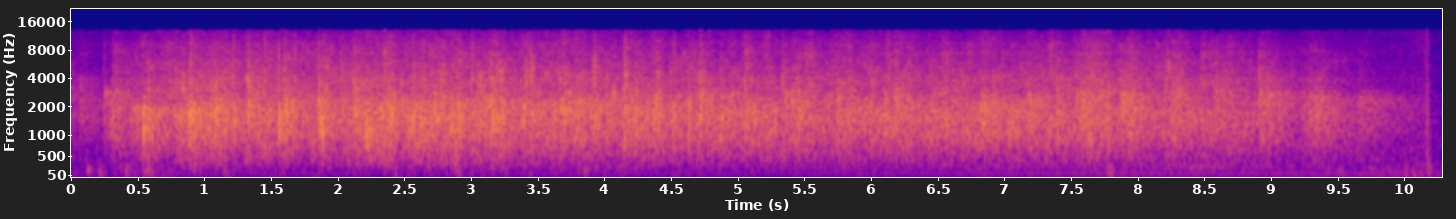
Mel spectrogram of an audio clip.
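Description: Sustained audience applause: dense, steady clapping from many hands at a fairly loud, even level for about ten seconds, tapering slightly at the end, with no voices heard.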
